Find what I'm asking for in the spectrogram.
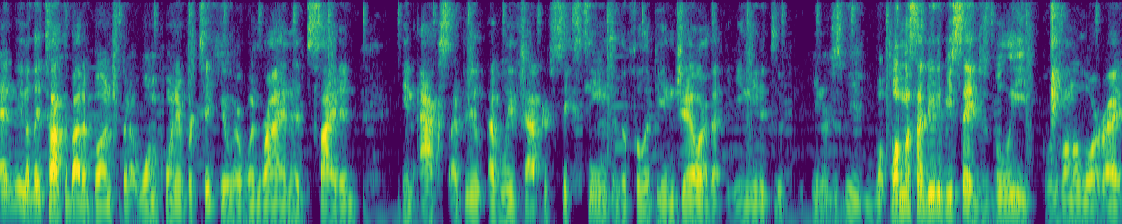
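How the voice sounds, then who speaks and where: A man with a fairly low, somewhat breathy voice speaks at a very fast pace with lively intonation. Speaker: after-show panelist. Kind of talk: casual chat.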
